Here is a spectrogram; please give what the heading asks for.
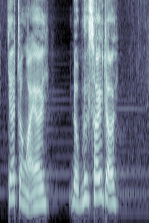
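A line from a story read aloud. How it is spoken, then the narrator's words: Alarmed shout. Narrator (Vietnamese): Hương la lên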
